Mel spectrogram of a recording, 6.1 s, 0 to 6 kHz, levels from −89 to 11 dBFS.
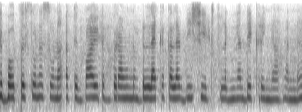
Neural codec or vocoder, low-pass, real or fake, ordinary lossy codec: codec, 16 kHz in and 24 kHz out, 1.1 kbps, FireRedTTS-2 codec; 5.4 kHz; fake; none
